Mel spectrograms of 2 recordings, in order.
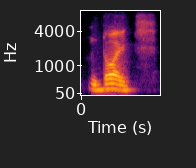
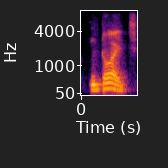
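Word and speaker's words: Deutsch: দেখেন উদাহরণ, দেখেন ডয়েচ, উদাহরণটা হচ্ছে ডয়েচ। দেখেন এর ডিটা কিন্তু ড এর মতো উচ্চারিত হইতেছে।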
